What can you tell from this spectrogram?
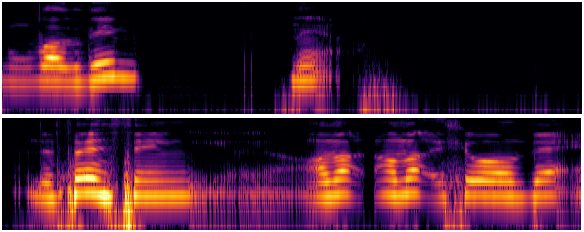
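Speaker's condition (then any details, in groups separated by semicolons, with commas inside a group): Cerebral palsy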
